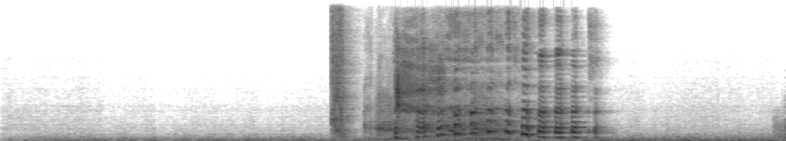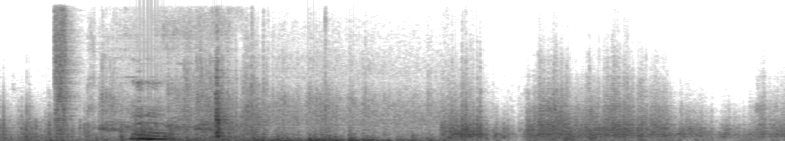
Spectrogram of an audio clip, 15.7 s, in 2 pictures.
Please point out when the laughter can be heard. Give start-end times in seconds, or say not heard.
3.9-6.0, 9.2-10.1.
